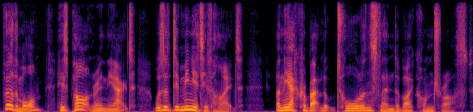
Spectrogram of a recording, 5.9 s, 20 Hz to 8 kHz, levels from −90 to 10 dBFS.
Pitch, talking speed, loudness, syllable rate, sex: 150 Hz, 195 wpm, -19 LUFS, 6.4 syllables/s, male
